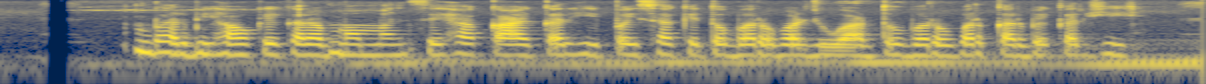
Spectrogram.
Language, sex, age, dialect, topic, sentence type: Chhattisgarhi, female, 18-24, Central, banking, statement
